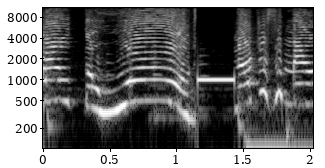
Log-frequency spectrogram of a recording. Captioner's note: beep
